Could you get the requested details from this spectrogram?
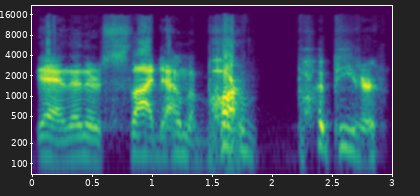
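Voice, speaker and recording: A man's voice: medium pitch, unhurried, sharp tone, no echo. A man co-hosting a podcast, riffing in casual comedic banter and slipping into silly put-on voices. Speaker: podcast co-host.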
